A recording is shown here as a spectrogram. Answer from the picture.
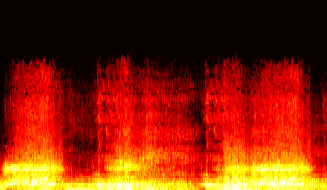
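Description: An animal roar sound effect, repeated about every two seconds, each roar rising and falling in pitch.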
